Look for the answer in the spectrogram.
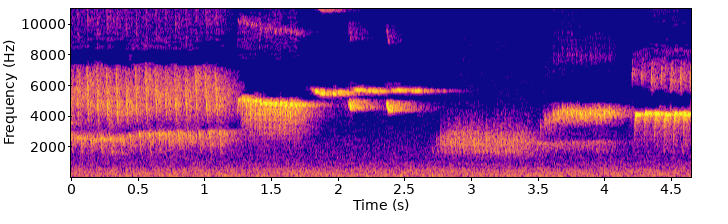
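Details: Brief Timbrado canary passage moving through several tours: a high buzzy roll, a thin piping note, a lower hollow trill, then a bright rising rattle.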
